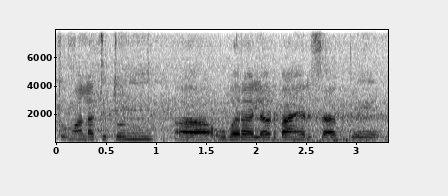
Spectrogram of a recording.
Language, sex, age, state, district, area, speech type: Marathi, female, 45-60, Maharashtra, Osmanabad, rural, spontaneous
